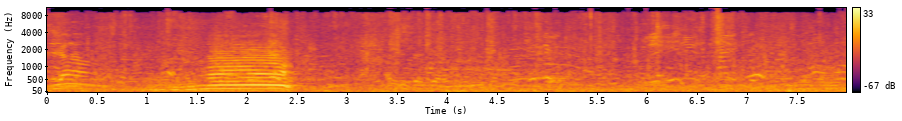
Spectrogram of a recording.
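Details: Large cow, close to one ton, at a cattle market, gives one strong, rich, sustained moo of about a second, loud against the low murmur of the market and more distant bovine calls.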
